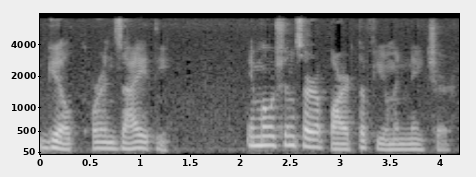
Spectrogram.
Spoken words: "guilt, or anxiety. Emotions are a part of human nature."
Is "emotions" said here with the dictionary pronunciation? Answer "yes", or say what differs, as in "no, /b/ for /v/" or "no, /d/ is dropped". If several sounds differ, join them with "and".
no, /s/ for /z/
